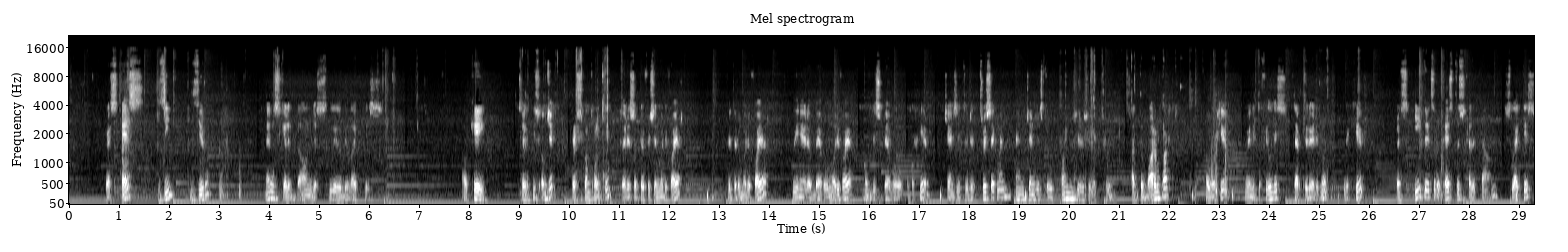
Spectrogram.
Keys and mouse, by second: 1.0 s, 1.7 z, 2.3 0, 3.0 Return, 3.7 Escape, 4.1 s, 6.0 click, 6.3 Tab, 6.9 `, 8.8 ctrl+z, 9.0 g, 9.5 Escape, 10.5 ctrl+2, 14.1-15.7 drag, 15.9-16.7 drag, 17.5 click, 19.3-20.4 drag, 20.2 0, 21.9 `, 22.4 g, 22.9 Escape, 24.4 Tab, 26.9 e, 27.4 s.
